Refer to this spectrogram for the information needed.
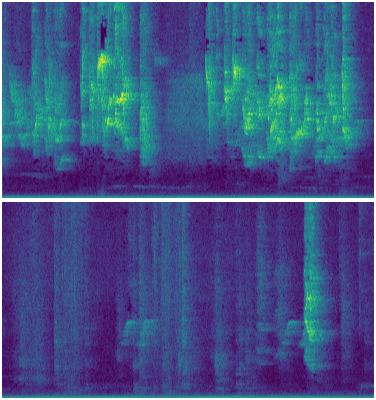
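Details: Young Yellow-bellied Seedeater (coleiro baiano) singing: bursts of high, scratchy chirps and short twittered phrases, with pauses between them and a low steady hum underneath.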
